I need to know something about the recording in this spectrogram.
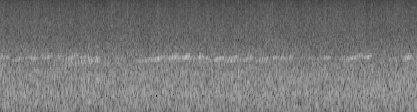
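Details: Frogs in a pristine forest beside a river: a steady chain of short, high trilled croaks pulses almost without pause, layered over a constant broad rushing of flowing water.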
